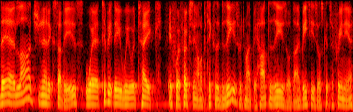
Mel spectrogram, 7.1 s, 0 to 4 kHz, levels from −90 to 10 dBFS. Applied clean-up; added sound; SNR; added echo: none; none; none; none.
